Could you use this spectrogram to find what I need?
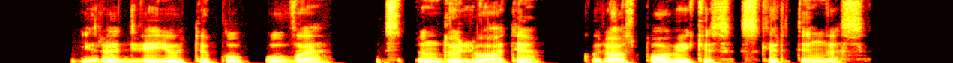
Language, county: Lithuanian, Kaunas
